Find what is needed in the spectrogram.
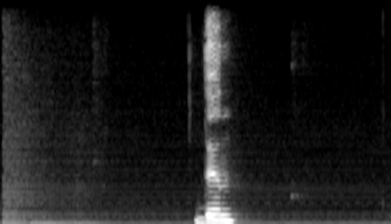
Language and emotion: Russian, neutral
